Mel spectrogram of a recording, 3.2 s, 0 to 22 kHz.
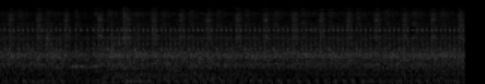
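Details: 1985 Toyota Celica Supra (MKII) with long cranks and a rough idle that smooths above 1000 rpm; a new TPS didn't help: uneven, lumpy idle with an irregular stumble.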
